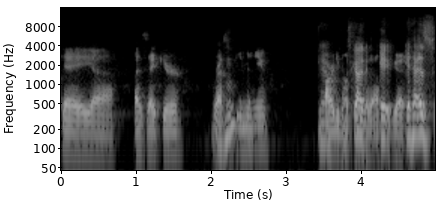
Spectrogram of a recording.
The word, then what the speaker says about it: Zapier: something on yeah but it rhymes happier with zapier is that the thing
